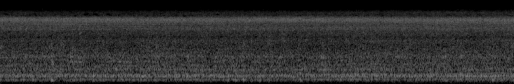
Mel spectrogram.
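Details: Japanese honey bees fanning continuously on a hot day: a steady, even droning hum with a broad hiss above it, no breaks or pauses, the whir of many wings blending into one unbroken sound.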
